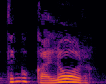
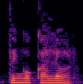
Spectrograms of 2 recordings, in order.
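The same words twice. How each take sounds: First: Put-on higher, drawn-out child's complaint; small child announcing "calor" in protest; said aloud as complaint. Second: Said in the usual way. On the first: A narrator's reading. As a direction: stretch CALOR and let it rise, then fall.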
